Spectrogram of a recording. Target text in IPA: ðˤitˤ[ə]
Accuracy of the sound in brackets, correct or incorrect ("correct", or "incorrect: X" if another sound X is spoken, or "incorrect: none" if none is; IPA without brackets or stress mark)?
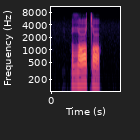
correct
